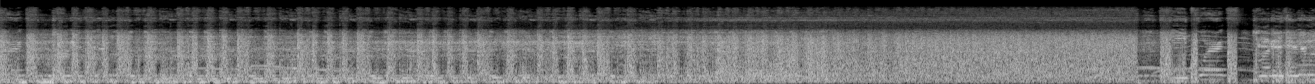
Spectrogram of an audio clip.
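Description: The Kartika truck-mounted sound system, a wall of stacked loudspeaker cabinets, playing music very loud, with a rapid rattle of drum hits that smooths into a dense, even wash in the second half and breaks off briefly near the end.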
